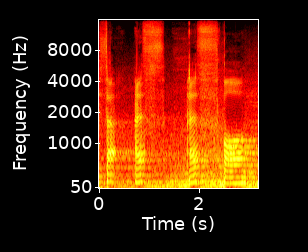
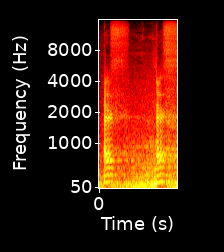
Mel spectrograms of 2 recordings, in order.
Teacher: Kalau sa itu bertemunya dengan ujung gigi seri atas.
